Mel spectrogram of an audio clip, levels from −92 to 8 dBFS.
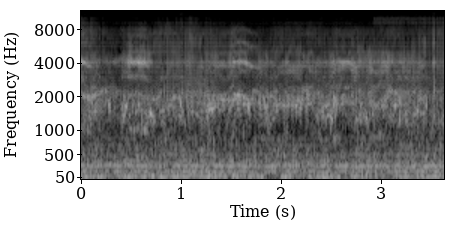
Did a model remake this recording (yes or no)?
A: yes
